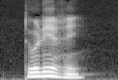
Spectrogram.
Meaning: to tolerate
- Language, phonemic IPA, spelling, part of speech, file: French, /tɔ.le.ʁe/, tolérer, verb, Fr-tolérer.ogg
